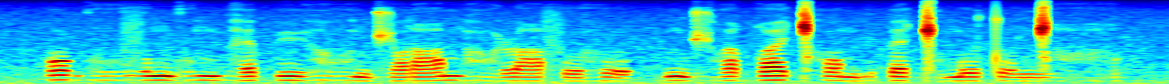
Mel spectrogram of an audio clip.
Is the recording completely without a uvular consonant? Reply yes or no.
no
